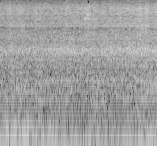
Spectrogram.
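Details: Barn-find vehicle at first start in six years (a possibly stuck lifter was suspected). Deep, steady idle without misses or knocking: normal idle.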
